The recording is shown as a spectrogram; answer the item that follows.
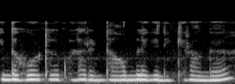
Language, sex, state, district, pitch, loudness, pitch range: Tamil, female, Tamil Nadu, Kanyakumari, 210 Hz, -14 LUFS, 200-220 Hz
